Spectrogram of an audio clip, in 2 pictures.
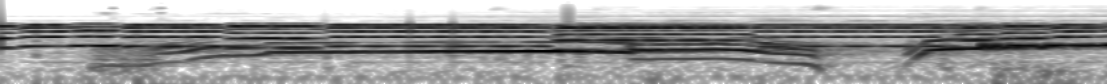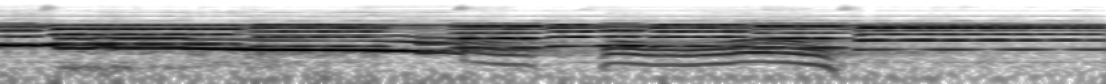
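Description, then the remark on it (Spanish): A harmonica plays a slow, improvised tune alone, made up at night in bed in Quipatla with a dog lying alongside, holding reedy chords and bending notes up and down in long wavering phrases, loud and continuous throughout. “Esa noche me inventé una tonada en la armónica, acá, con el gruperro echadito conmigo en la cama.”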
